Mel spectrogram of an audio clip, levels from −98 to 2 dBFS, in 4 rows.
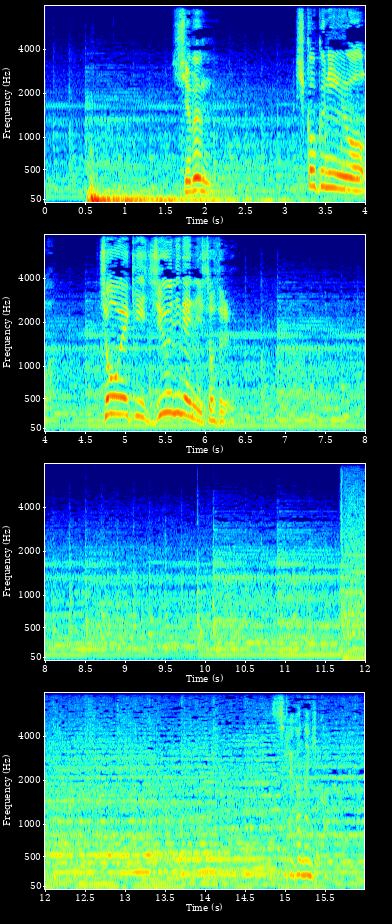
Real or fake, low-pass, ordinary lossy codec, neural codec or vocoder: real; none; none; none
